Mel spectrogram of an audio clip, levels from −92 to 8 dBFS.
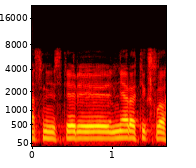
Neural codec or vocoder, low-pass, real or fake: codec, 16 kHz, 16 kbps, FreqCodec, larger model; 7.2 kHz; fake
